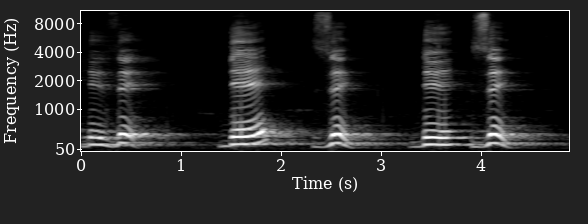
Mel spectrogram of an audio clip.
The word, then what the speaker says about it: des œufs: Say des œufs. Des œufs. Des œufs. E. Don't pronounce the S. Just say des œufs.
